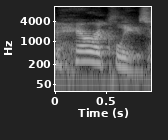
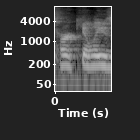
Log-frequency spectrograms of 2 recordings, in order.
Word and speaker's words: Heracles: I'm Heracles. Hercules is the Roman name.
